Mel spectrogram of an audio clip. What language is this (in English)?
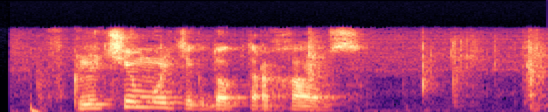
Russian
